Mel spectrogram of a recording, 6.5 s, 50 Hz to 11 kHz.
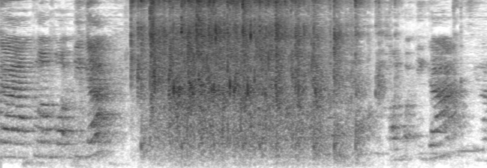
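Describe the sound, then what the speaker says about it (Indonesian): A group of people applauds a presenting group in a classroom with a dense, sustained burst of clapping lasting several seconds. Talk is heard before and after it. "beri aplaus kepada kelompok 3"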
